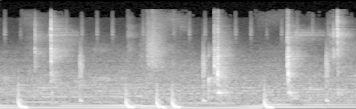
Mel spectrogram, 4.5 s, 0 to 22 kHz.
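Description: Light, scattered metal clicks and scrapes of a hex key working the screws of a 3D printer's top Z-rod brace as they are tightened down, about eight small taps spread unevenly through a few seconds.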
